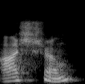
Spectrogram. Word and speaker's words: ashram: So similarly, the ashram, that there is a long A in front of shram.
